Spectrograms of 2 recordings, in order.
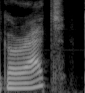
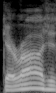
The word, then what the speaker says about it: garage: Cleaning the garage took up most of the morning. – Okay, garage or garage. Garage is how they pronounce it in the States, and in the UK we say garage, okay? – Okay.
